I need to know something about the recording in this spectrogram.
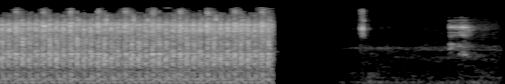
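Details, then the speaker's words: Diesel engine after a cylinder head job and corrected timing: even, steady clatter with a regular beat and no knocking for over a second before shutdown; normal, healthy sound. "هذا هذا الصوت الطبيعي اع لدي هذا الصوت الطبيعيع لدي بوان صحيح"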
